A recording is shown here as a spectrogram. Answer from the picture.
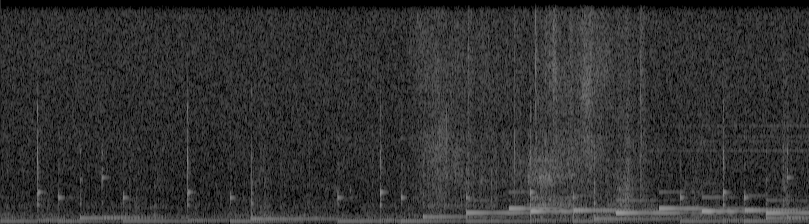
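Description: Background music: a soft, unhurried melody of single struck notes, lower notes at first, with a higher line joining about halfway through.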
